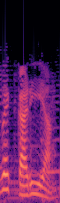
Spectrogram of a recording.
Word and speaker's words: Beccaria: No, no, es Beccaria. – Beccaria. – Sí, porque es, es, italiano y mm, en el DNI no lleva tilde. Porque, bueno, a, a, la española tendría que llevar tilde, pero como es italiano, se escribe a la italiana y se pronuncia a la italiana.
